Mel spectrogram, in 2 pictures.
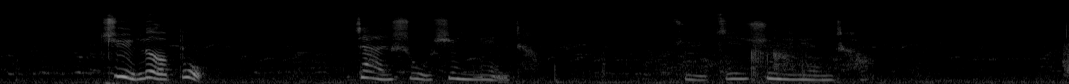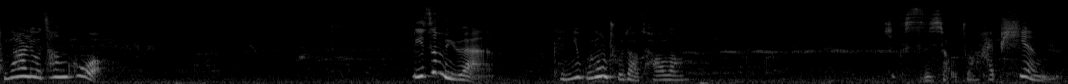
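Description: A young woman talks to herself nearby, in short bursts, with a quizzical tone.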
